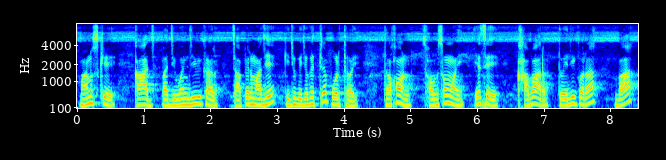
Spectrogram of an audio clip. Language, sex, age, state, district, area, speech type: Bengali, male, 30-45, West Bengal, Paschim Medinipur, rural, spontaneous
